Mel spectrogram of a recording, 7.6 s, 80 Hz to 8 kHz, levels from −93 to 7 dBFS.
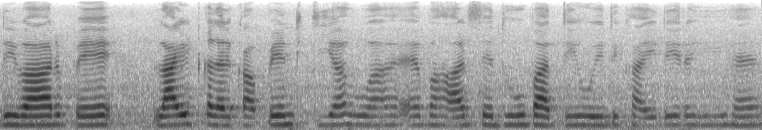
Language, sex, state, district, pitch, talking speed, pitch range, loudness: Hindi, female, Haryana, Jhajjar, 200 Hz, 140 wpm, 195-210 Hz, -20 LUFS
